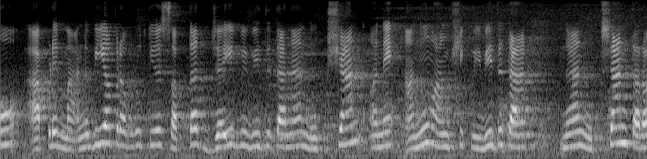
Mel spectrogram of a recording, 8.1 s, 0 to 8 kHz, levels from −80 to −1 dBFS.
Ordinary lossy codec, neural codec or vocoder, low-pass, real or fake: none; none; none; real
